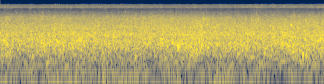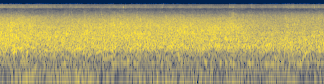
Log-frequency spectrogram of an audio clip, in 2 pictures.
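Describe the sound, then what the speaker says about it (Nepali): Heavy, swollen river water surges past at close range, a broad continuous roar with slight swells and some wind buffeting on the microphone, no voices over it. "पानीको फोर्स निकै छ"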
